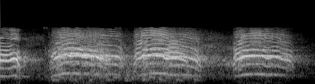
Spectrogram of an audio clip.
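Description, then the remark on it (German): Loud, harsh hadeda ibis calls: a short squawk followed by three drawn-out, nasal, wailing cries with strong harmonics, separated by brief pauses, with no voices present. “Er hier gilt als der lauteste Vogel Afrikas, der Hagedasch.”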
